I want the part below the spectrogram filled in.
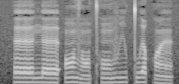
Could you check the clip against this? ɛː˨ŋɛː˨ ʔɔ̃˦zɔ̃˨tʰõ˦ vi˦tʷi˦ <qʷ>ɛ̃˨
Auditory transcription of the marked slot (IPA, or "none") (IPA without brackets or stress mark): qʷ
